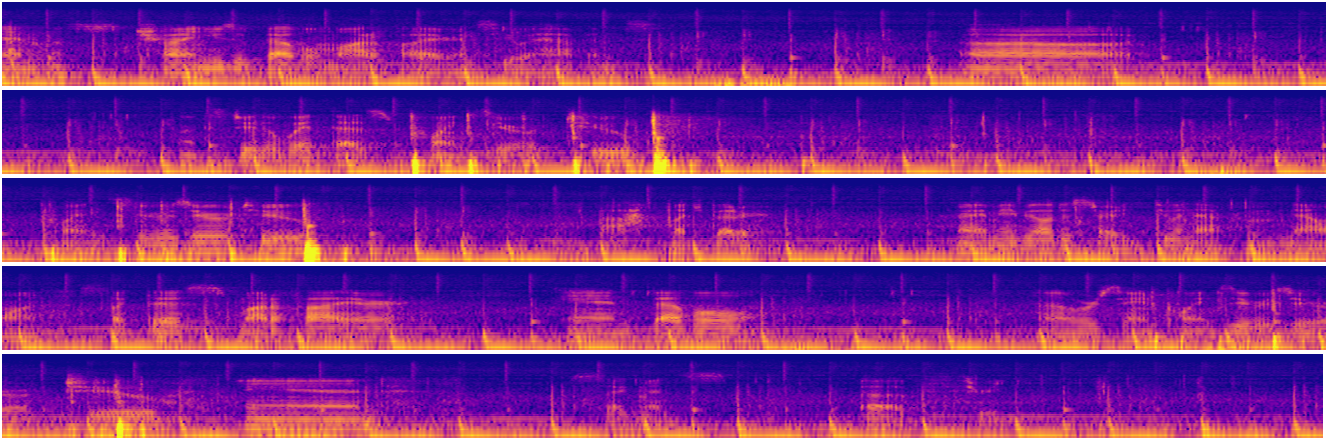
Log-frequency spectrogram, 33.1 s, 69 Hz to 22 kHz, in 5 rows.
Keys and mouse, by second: 4.8-7.5 drag, 11.1 middle click, 13.3 KP_0, 25.5 KP_0, 30.7-31.5 middle drag.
